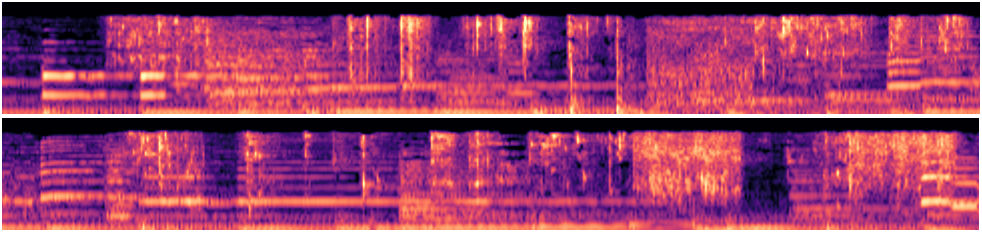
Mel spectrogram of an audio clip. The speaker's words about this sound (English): And he has lots of different equipment and lots of different stuff, and he puts them all together and he makes the perfect drink. So I want you to watch this and see the drink, how the drink is made.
